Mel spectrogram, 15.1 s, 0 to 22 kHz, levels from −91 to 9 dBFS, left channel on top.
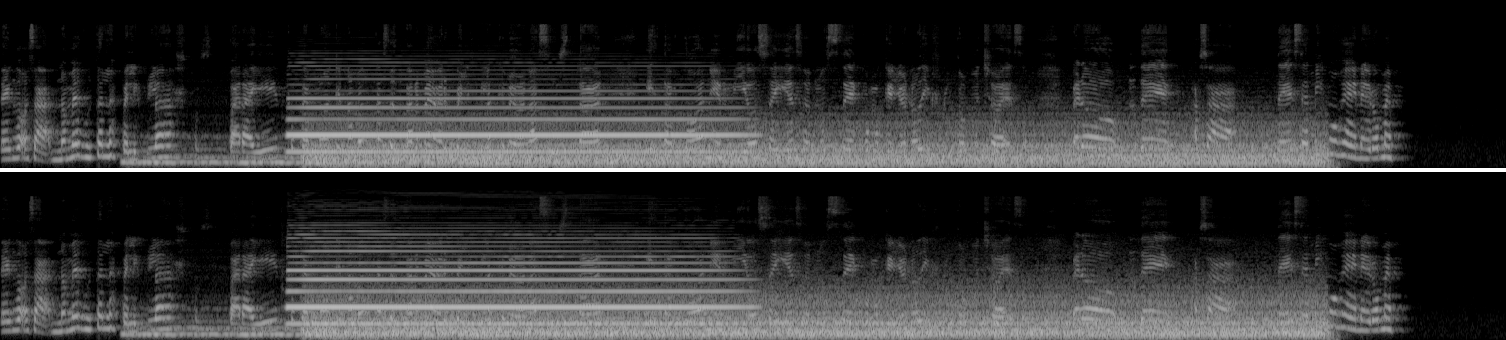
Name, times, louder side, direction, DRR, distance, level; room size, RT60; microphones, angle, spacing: voice 1, 0.0-12.4 12.7-13.9, left 1 dB, 10° left, 5 dB, 0.5 m, -35 dB
sound 1, 1.2-13.2, equal, 15° right, 1.5 m, -40 dB
Wind instrument woodwind instrument, 2.8-7.6, right 2 dB, 70° right, 0.6 m, -23 dB
sound 2, 3.0-13.3, right 2 dB, 35° right, 0.8 m, -27 dB
22.5 x 7.6 x 2.7 m, 0.31 s
head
